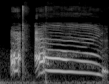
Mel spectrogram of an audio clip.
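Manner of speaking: put-on very high, loud delighted baby squeal; happy baby squeals. Kids squealing with joy over chocolate broccoli, very high. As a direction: squeal like a thrilled toddler. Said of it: "they would go".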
